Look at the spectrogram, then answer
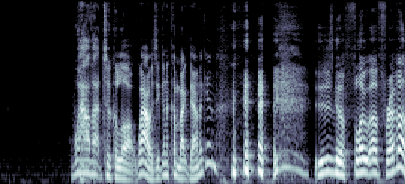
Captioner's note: chuckles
